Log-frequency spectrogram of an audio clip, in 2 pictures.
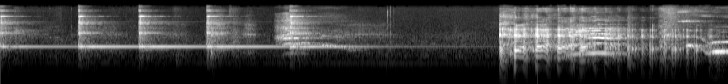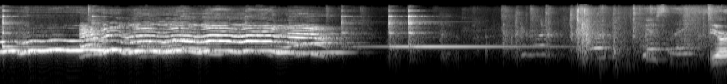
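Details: Misha, a talking dog excited by a doorbell, answers after bell chimes with a long run of wavering, yodel-like howls that rise and fall in pitch, then the chimes ring again; a person speaks to the dog.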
